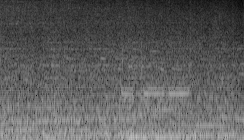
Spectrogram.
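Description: A large SUV driving past, its engine and tyres running steadily, under background music.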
